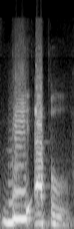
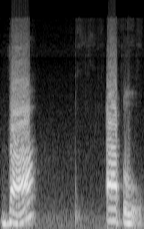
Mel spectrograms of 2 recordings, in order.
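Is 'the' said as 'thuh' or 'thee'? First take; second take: thee; thuh. First: 'The' is said with a long 'ee' vowel. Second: 'The' is said with a short 'uh' vowel.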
